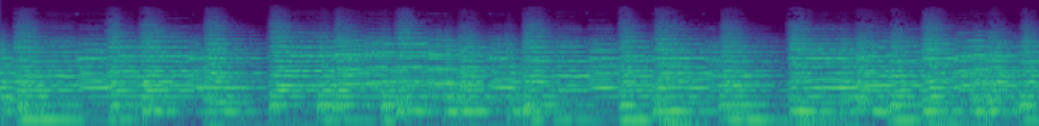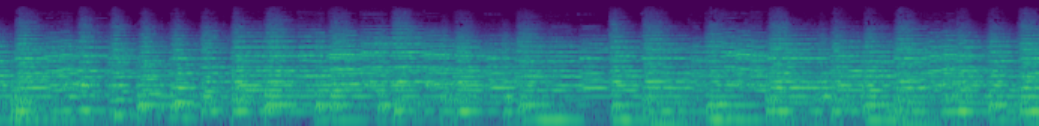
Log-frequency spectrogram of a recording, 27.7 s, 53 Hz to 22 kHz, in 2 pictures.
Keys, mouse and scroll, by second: 1.3 click, 2.4 click, 6.2 click, 8.4 click, 10.9-11.9 drag, 12.4 click, 13.5 click, 17.0 click, 17.9 click, 18.3 click, 19.7 click, 20.6-21.8 drag, 22.7 click, 23.7 click, 24.7 click, 25.2 click, 27.2 F2.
